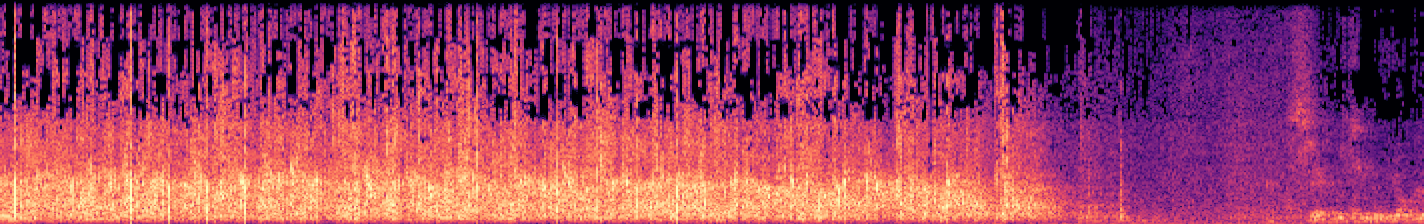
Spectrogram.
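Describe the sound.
Audience applause at a public talk: dense, sustained clapping holds steady for about eight seconds, then dies away to near quiet.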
